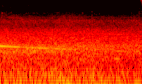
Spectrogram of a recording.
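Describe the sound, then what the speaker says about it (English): An ambulance siren sweeps past on a Washington, D.C. street, its wailing tone rising and falling above a loud, steady wash of traffic rumble, with no voices. "What do we got coming down on us? Ambulance, I think."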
